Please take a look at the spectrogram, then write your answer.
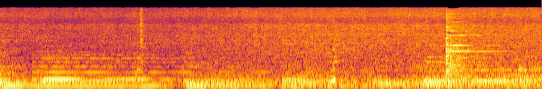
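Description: Pointed gourd (potol) cooked with sesame crackles and sizzles steadily in a pan as its water boils away, a close, continuous frying hiss with a faint tonal hum beneath.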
